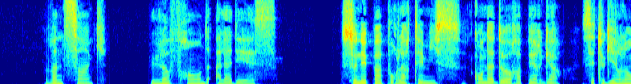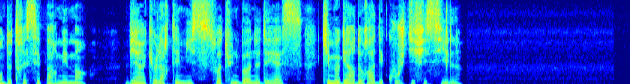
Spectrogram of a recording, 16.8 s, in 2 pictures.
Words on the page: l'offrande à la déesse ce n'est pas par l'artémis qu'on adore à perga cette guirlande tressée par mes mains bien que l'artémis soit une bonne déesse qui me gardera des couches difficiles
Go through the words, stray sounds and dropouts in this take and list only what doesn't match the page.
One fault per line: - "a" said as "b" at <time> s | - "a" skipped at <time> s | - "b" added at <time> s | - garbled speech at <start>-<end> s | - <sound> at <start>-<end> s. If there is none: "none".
- "par" said as "pour" at 5.1 s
